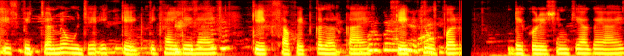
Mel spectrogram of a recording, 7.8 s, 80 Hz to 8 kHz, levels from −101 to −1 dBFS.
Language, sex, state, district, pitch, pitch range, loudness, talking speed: Hindi, female, Uttar Pradesh, Budaun, 180 Hz, 170-190 Hz, -18 LUFS, 170 wpm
